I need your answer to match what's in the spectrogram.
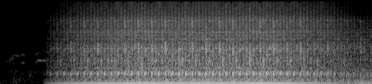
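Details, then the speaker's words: Rival 41 sailboat inboard engine after mechanic's repair of an at-sea engine failure, run about an hour in and out of gear: steady even chug about four beats per second, no knocks or stumbles; normal idle. "as you can hear and see the engine running perfectly again i've had it running now for about an hour in and out of gear"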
